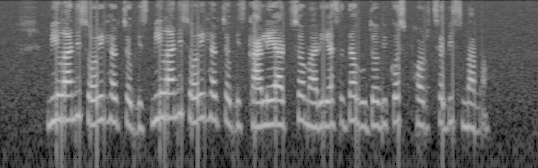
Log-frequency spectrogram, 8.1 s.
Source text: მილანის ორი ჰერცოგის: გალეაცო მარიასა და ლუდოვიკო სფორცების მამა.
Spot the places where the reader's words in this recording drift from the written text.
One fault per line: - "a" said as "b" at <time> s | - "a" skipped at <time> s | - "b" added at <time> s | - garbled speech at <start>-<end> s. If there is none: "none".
- "მილანის ორი ჰერცოგის" added at 2.4 s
